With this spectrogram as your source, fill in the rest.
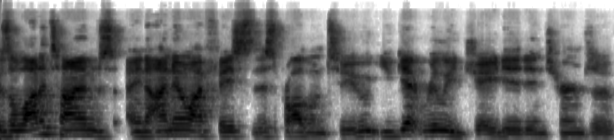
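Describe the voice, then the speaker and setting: With an American accent, a man speaks at medium pitch and a moderate pace in a bright, sharp tone. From Texas, San Antonio. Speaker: marketer. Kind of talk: casual chat.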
